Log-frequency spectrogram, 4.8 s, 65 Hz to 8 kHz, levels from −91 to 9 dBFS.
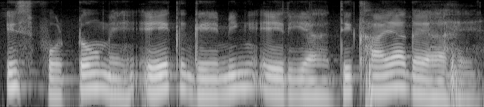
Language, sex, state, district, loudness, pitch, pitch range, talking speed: Hindi, male, Uttar Pradesh, Lucknow, -17 LUFS, 125 Hz, 115-145 Hz, 110 wpm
